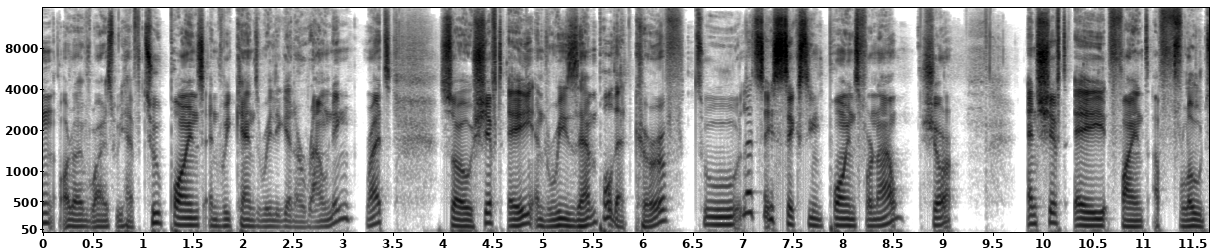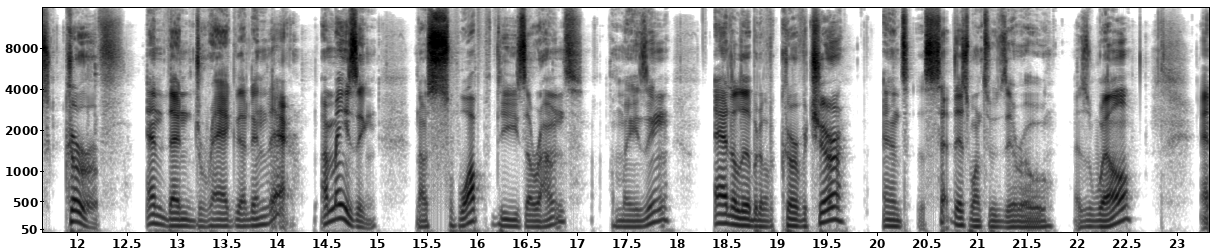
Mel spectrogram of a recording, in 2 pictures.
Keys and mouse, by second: 0.1 shift+middle click, 4.3 shift+a, 6.9-8.6 drag, 8.8-9.4 drag, 9.9 middle click, 10.2 shift+a, 13.4 click, 15.0 click, 16.7 click, 18.3 click, 20.1-21.8 drag, 23.1 click.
